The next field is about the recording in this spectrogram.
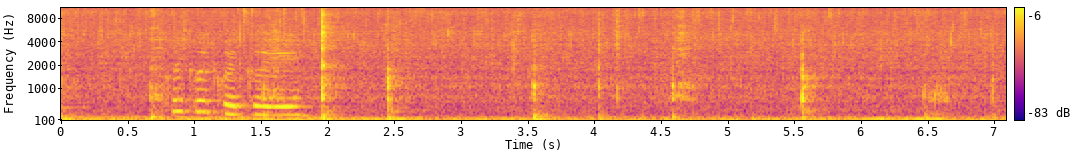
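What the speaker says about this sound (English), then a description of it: "I'm going to turn over each shrimp. They've cooked for about 2 minutes on each side. Using tongs" Shrimp sizzle softly in a hot pan while tongs click and tap as each piece is turned, giving a few sharp knocks over a low, steady fry.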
